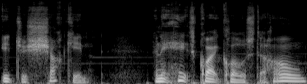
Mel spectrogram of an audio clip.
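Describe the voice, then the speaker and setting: The speaker has a British accent. The pitch swings very widely. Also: man. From England. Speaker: history podcast host. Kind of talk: casual reflective commentary; podcast narration.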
